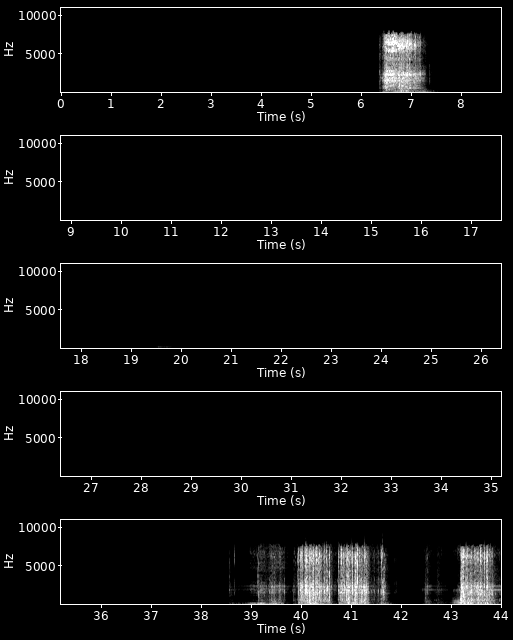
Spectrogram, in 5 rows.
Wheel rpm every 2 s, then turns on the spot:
0, 0, 0, 10, 0, 0, 0, 0, 0, 0, 0, 0, 0, 0, 0, 0, 0, 0, 0, 10, 10, 20.
40-44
